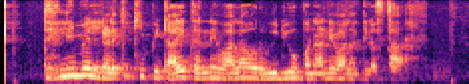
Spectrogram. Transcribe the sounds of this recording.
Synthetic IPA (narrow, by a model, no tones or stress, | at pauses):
d̪̥ɛɦlimẽlɐɽkikipɪʈaːikɐɾneʋaːlaɔːɾʋiːɖijobɐnaːneʋaːlaɡɪɾəft̪a̰ːɾ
